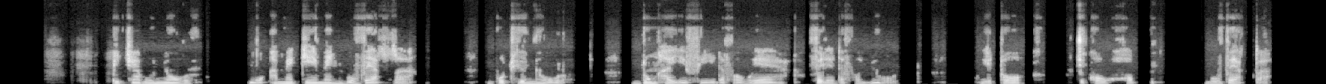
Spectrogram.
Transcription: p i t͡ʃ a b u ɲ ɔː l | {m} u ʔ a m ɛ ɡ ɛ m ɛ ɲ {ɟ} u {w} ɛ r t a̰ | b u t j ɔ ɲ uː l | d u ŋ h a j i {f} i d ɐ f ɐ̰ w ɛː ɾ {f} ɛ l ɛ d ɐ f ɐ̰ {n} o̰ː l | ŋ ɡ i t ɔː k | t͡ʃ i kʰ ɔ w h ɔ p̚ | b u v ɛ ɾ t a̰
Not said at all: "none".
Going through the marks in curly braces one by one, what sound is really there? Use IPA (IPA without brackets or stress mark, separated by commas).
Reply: b, b, v, f, f, ɲ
